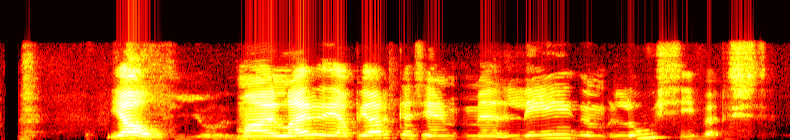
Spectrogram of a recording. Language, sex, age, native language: Icelandic, male, 14, Icelandic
